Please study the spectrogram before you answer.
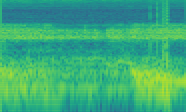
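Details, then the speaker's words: Chest auscultation teaching recording: brief continuous musical, whistling breath sound heard mainly on expiration, suggesting airway narrowing; wheeze. "โอเคฮะวิซาวเนาะจะได้ยินในช่วงของการหายใจออกนะครับ"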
